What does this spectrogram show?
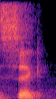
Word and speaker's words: SIC: So last year I founded the SICK Film School, and SICK is spelled SIC, which stands for Social Impact Content.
